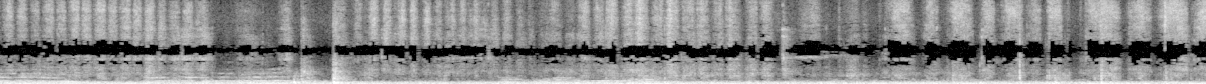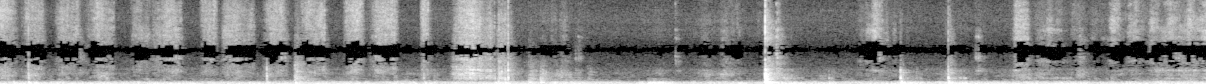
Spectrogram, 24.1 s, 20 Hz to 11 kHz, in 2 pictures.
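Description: Paintbrush loaded with poster colour stroking back and forth on paper in repeated, faint rubbing strokes while the colours are blended. A few light knocks come in the second half, the loudest about 20 s in.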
